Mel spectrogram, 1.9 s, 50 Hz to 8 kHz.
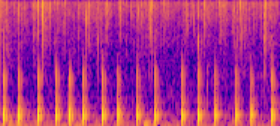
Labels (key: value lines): label: biophony, knock
recorder: SoundTrap 500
